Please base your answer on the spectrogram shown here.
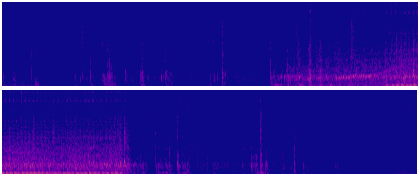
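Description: A sewing machine stitches close along the edge of fabric, from the right side, for a small bag. Short bursts of handling and clicks surround a sustained whirring run of about five seconds in the middle.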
